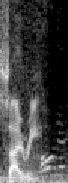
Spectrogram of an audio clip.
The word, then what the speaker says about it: siren: you pronounce it because it's a siren in my world well i will get a lot of heat on social media because in dawsonville they call it the cyrene and then i coming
